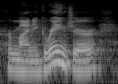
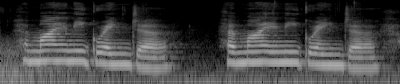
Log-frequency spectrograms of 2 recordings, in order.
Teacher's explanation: I say it as a strong R, and she actually says it as more of that soft British R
